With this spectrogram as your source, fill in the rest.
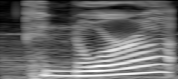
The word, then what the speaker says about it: Kenora: here and there of windigo apparently up in kenora i believe is how you pronounce it by the way so sorry if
